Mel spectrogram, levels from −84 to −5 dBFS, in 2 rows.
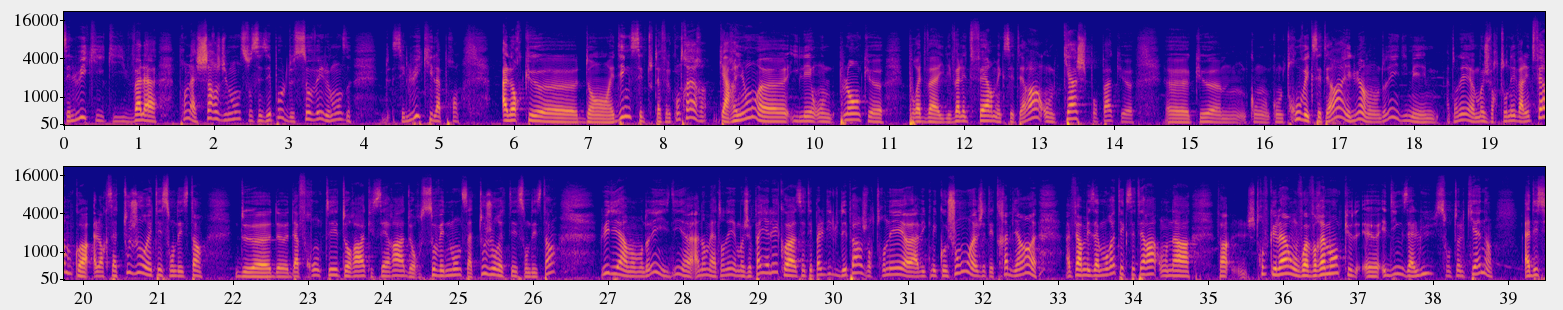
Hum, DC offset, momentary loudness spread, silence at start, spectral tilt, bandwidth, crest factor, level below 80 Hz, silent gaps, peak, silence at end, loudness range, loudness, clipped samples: none; under 0.1%; 12 LU; 0 s; -4.5 dB/octave; over 20 kHz; 24 dB; -42 dBFS; none; -6 dBFS; 0 s; 5 LU; -30 LUFS; under 0.1%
